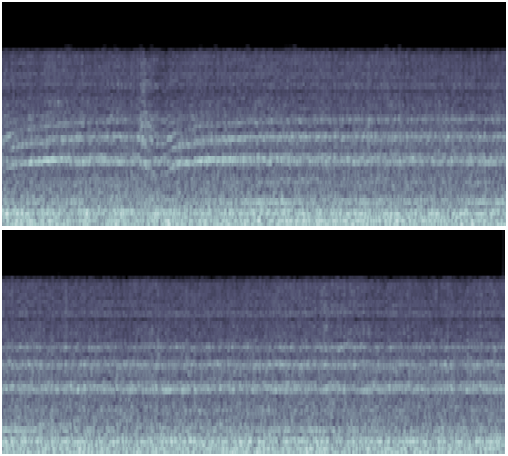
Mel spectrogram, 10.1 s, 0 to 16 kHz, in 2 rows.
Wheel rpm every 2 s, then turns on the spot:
140, 160, 160, 160, 160.
none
